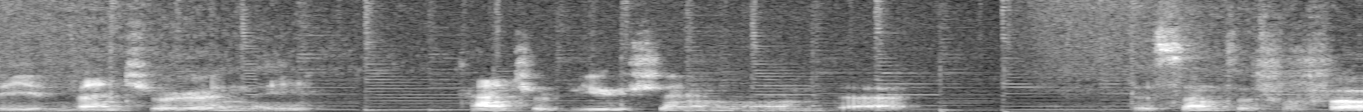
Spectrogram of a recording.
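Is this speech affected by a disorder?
Yes: ALS; affects arms.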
